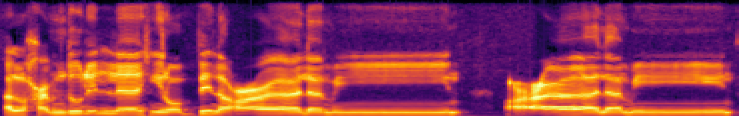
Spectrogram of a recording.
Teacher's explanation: আইন অক্ষর হলকের মধ্য থেকে একটু চেপে পড়তে হয়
